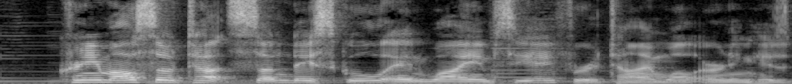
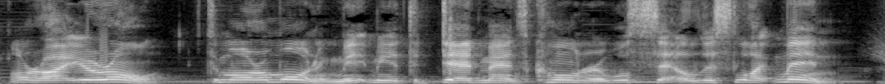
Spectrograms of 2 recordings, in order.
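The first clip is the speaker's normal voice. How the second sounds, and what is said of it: Imperfect London accent drifting Australian. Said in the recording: “I still haven't quite mastered a proper London British accent yet. Still turns Aussie for some reason.”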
